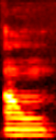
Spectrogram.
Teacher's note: हमज़ा को भी वाव से मिलाते हुए औं, नून की आवाज़ नहीं आनी चाहिए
